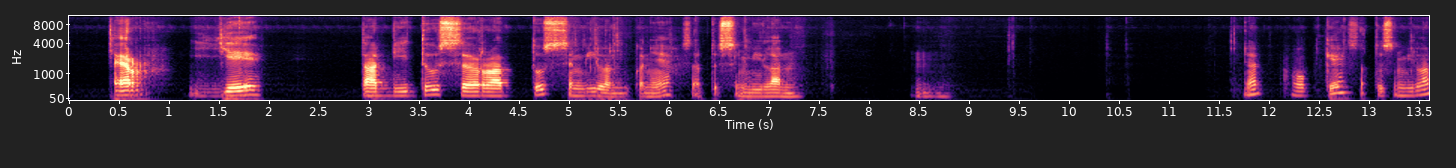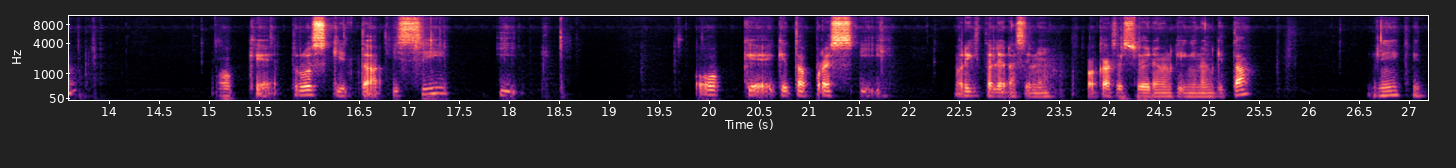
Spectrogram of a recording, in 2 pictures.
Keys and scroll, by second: 0.6 r, 1.5 y, 5.5 1, 6.6 typing, 10.4 KP_3, 24.3 z.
